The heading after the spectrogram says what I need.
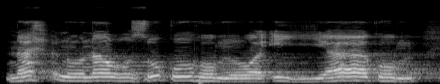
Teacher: इया में अलिफ मद्दा है तो एक अलिफ के बराबर खींचेंगे · را ساکن سے پہلے نون کے اوپر زبر ہے تو را کو پر پڑھیں گے۔ قاف حروف مستعلیہ میں سے پر پڑھیں گے، میم میں اظہار شفع بھی ہوگا۔ · ایا میں الف مدہ ہے تو 1 الف کے برابر کھینچیں گے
